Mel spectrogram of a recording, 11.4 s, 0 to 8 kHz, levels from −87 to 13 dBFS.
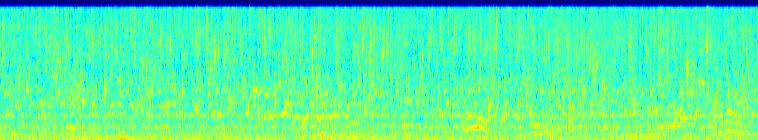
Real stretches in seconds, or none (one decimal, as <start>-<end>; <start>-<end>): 0.0-8.4; 9.2-9.9; 11.0-11.4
